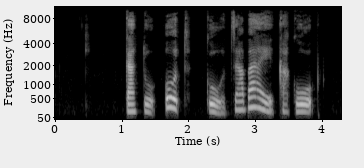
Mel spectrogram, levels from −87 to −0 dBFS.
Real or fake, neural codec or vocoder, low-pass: fake; codec, 24 kHz, 0.9 kbps, WavTokenizer, medium speech release version 2; 9.9 kHz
